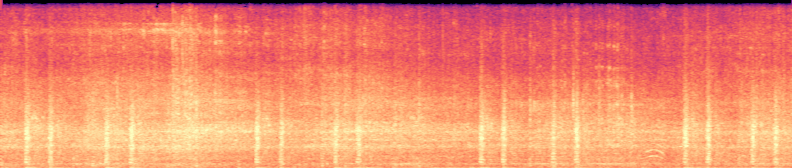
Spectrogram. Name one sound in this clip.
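A train rumbles slowly past with wheels clacking rhythmically over rail joints.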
